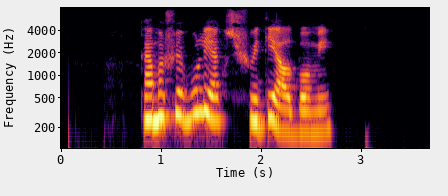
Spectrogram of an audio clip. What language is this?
Georgian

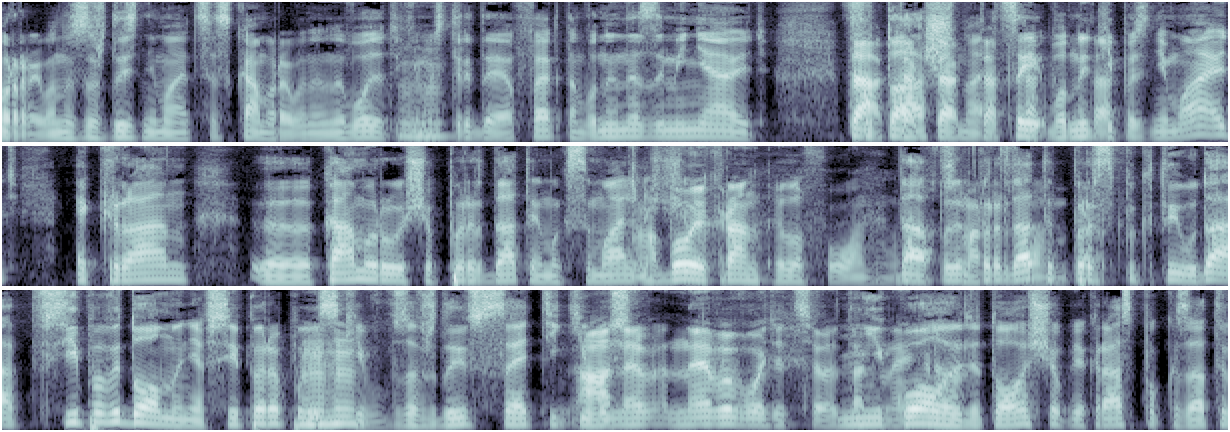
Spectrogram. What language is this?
Ukrainian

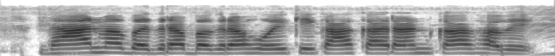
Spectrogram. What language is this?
Chhattisgarhi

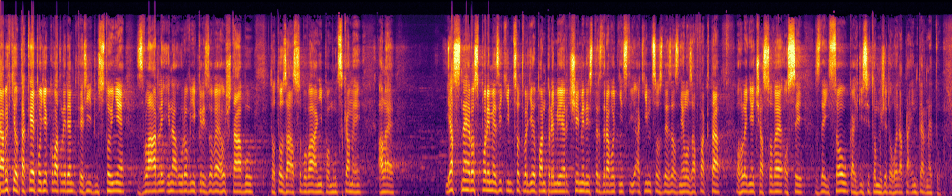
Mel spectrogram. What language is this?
Czech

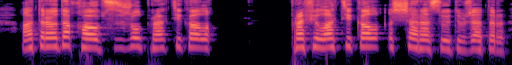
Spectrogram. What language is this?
Kazakh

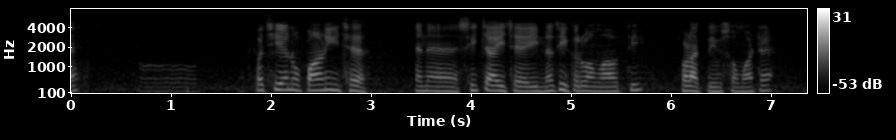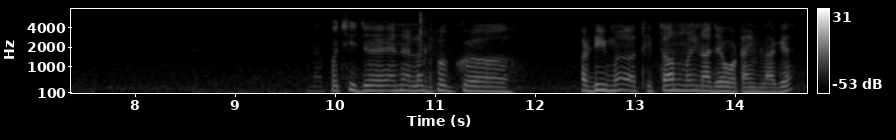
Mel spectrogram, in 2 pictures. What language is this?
Gujarati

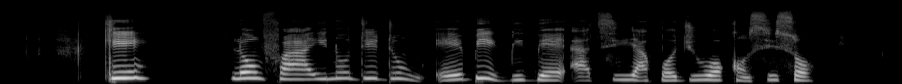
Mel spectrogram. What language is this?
Yoruba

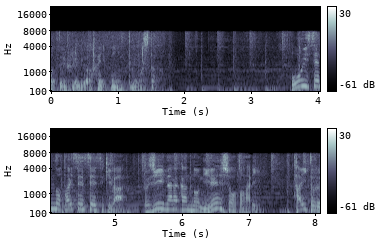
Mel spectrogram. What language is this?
Japanese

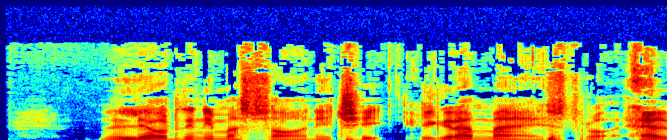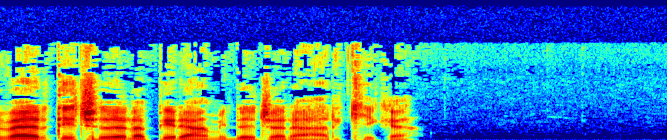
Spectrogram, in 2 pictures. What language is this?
Italian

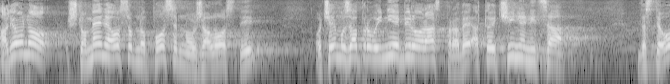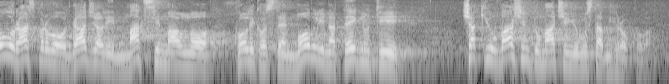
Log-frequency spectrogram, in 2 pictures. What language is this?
Croatian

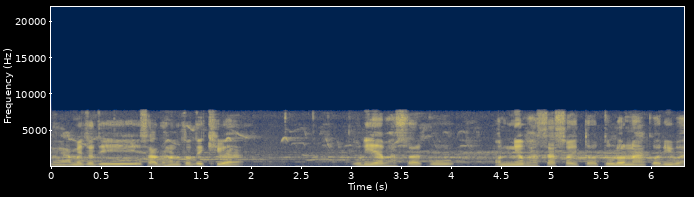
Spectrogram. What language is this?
Odia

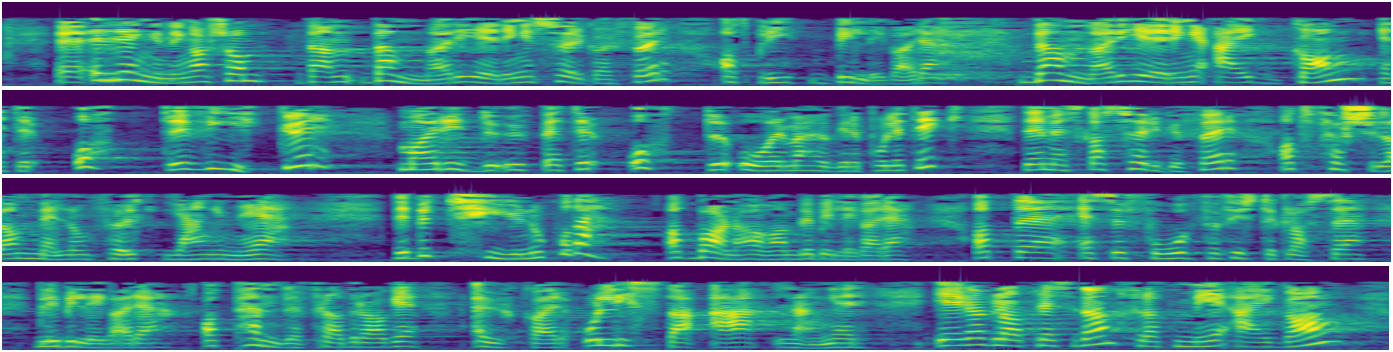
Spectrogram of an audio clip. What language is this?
Norwegian Nynorsk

